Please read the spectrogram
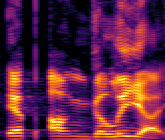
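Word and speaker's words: epangelia (ἐπαγγελία): The Bible word for promise is pronounced this way, epangelia.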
